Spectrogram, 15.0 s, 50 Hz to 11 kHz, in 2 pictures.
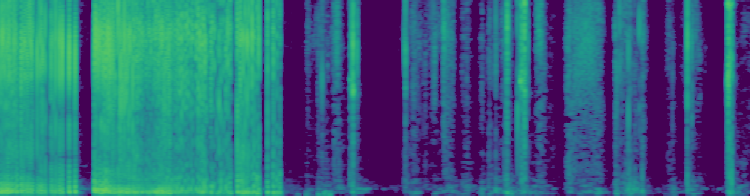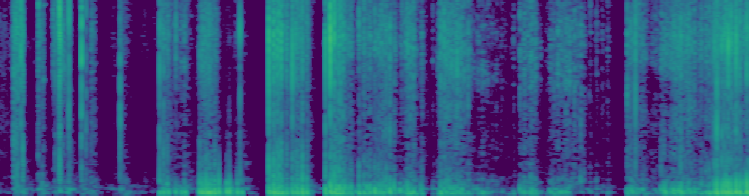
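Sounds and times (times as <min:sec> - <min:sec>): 
zipper being pulled: 0:00.0 - 0:02.8, 0:09.1 - 0:14.9.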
